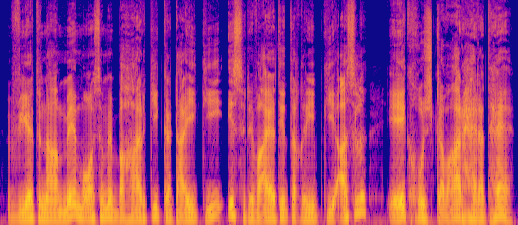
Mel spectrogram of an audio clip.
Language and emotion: Urdu, surprised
